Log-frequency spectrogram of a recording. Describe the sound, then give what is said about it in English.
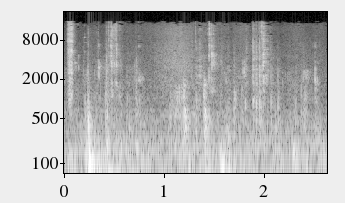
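Quiet crunching and clicking as people chew food, with irregular bursts of bites over a soft background and no talking. “All right, we're gonna take a second and chew.”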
